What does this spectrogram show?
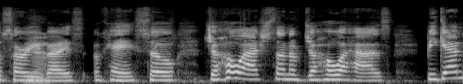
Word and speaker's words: Jehoash: Samaria then his son jehoiahash became don't know a hash Jehovah went from jehoiah has no you know what I apologize I mispronounced that it's jehosh jehosh but still jehoiah has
